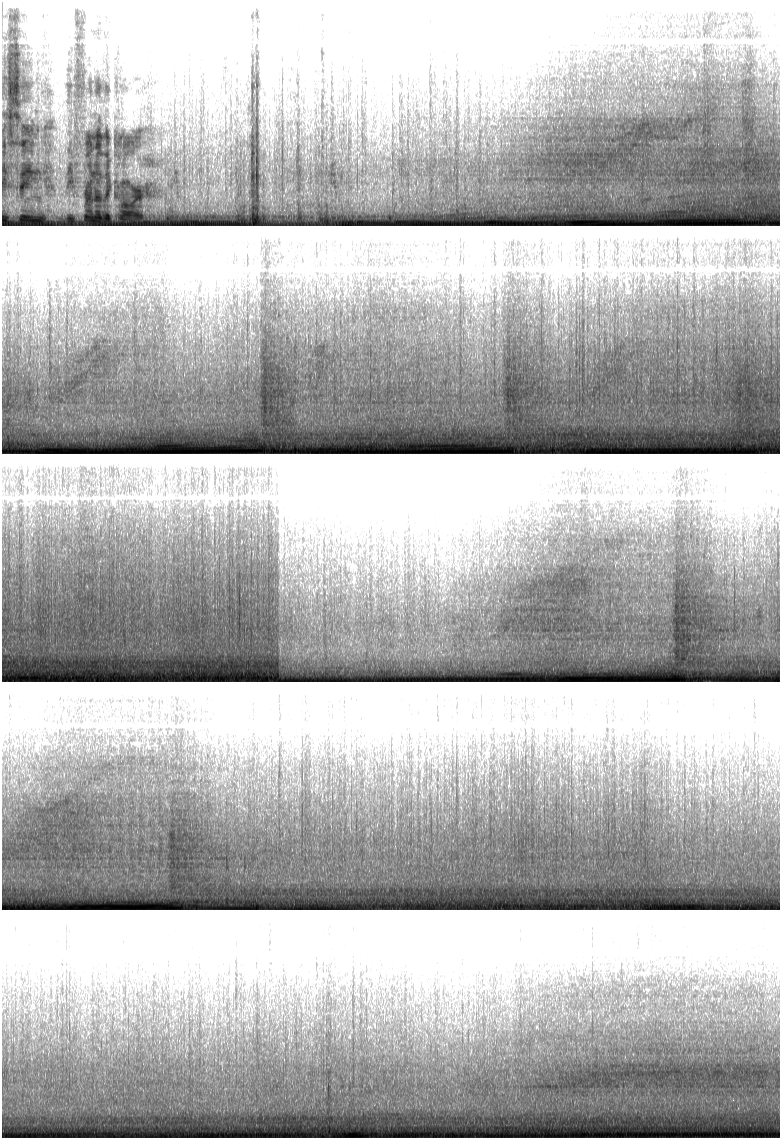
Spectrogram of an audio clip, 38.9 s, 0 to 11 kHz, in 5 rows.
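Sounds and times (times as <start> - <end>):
car engine accelerating through gears: 1.6 - 27.7, 28.3 - 38.9.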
